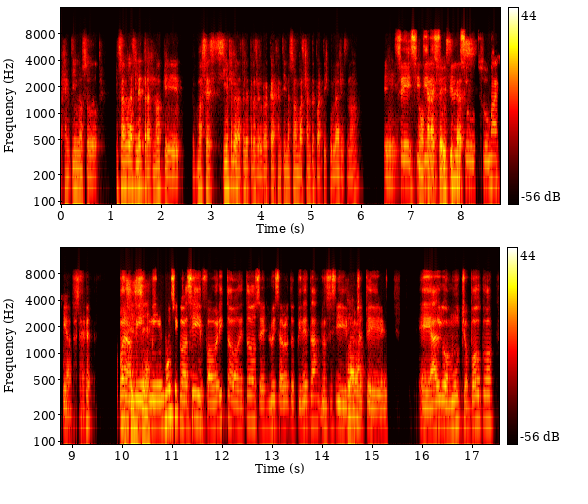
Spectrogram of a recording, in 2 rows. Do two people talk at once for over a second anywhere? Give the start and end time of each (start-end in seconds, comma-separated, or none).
6.6-8.3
